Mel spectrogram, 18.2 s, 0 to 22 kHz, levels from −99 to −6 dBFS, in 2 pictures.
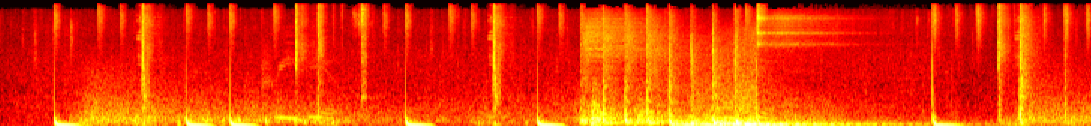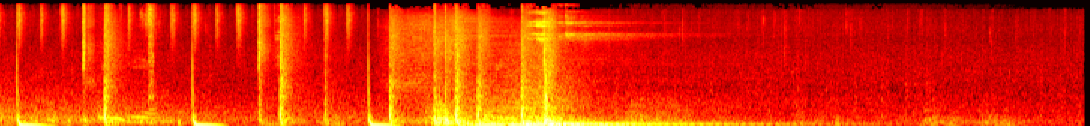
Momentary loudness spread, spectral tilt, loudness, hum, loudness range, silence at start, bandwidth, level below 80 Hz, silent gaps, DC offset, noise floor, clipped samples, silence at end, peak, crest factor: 17 LU; -4.5 dB/octave; -21 LUFS; none; 6 LU; 0.45 s; 19.5 kHz; -24 dBFS; none; under 0.1%; -51 dBFS; under 0.1%; 0.65 s; 0 dBFS; 20 dB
